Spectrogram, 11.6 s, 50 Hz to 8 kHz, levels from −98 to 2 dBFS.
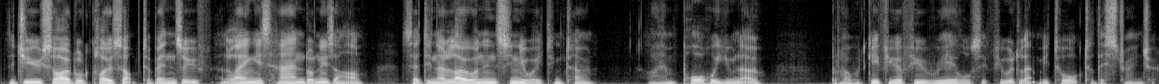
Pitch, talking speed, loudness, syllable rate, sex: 125 Hz, 230 wpm, -18 LUFS, 5.1 syllables/s, male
